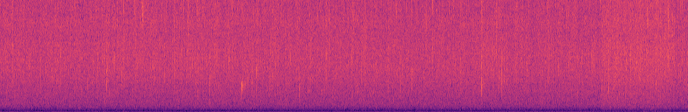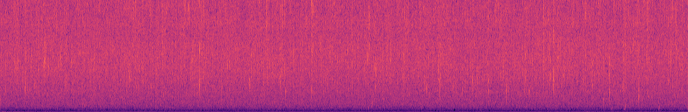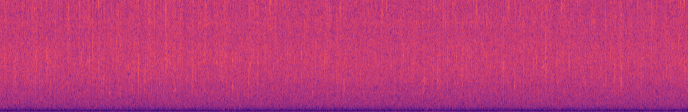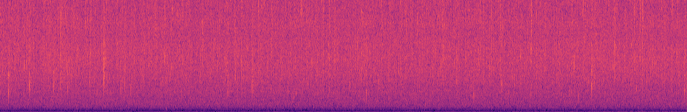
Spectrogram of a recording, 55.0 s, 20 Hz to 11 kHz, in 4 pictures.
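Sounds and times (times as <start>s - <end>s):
falling water spattering: 12.0s - 13.6s.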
